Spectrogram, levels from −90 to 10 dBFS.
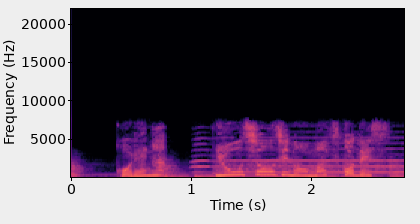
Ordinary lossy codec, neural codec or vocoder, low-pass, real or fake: Opus, 24 kbps; none; 7.2 kHz; real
